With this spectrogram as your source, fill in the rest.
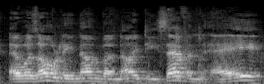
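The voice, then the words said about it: Put-on Canadian accent. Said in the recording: “your Canadian accent's the best”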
